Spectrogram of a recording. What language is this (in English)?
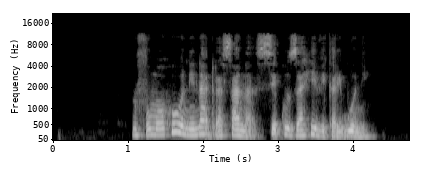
Swahili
